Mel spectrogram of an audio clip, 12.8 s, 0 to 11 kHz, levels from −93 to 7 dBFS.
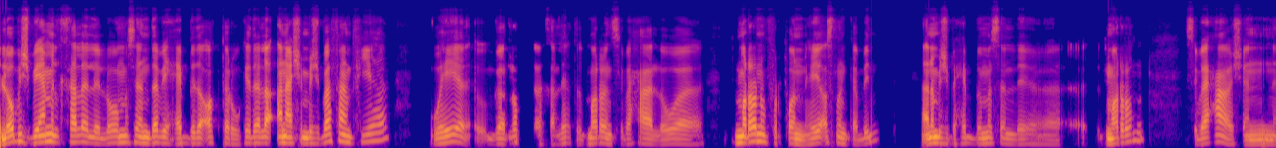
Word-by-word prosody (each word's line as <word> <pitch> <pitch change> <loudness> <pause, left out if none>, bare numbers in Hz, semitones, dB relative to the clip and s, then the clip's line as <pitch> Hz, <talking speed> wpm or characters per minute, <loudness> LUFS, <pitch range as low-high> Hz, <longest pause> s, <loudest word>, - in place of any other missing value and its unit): اللي - - +8
هو - - +8
مش 160 -5 +2
بيعمل 145 +3 +5
خلل 140 -2 +1
اللي 120 +1 -2
هو 135 - 0
مثلًا 135 -2 +1
ده 135 - +3
بيحب 120 -2 -2
ده 125 - +1
أكتر 120 -3 -3
وكده، 130 +5 -1
لأ 130 - +4
أنا 135 -1 +8
عشان 125 -1 +3
مش 120 -1 -1
بافهم 155 0 +3
فيها 170 - -4 0.4
وهي 135 +6 +1 0.3
جرّبت - - -3
أخلّيها 120 +1 -9
تتمرّن 120 -1 -3
سباحة 110 +2 -3
اللي 100 -1 -6
هو 105 -2 -4 0.3
تتمرّنها 150 +4 +6
for 135 - -11
fun 110 -5 +1
هي 120 +4 +1
أصلًا 120 -4 -3
كبنت 120 - -8 0.4
أنا - - +5
مش 130 -3 +4
باحب 120 0 -9
مثلًا 115 -2 -4
ال 100 -2 -11 0.4
تتمرّن 140 +11 0 0.4
سباحة - - +1
عشان 100 -1 -3
125 Hz, 190 wpm, -25 LUFS, 110-140 Hz, 0.4 s, اللي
